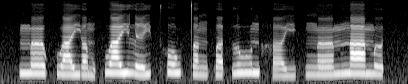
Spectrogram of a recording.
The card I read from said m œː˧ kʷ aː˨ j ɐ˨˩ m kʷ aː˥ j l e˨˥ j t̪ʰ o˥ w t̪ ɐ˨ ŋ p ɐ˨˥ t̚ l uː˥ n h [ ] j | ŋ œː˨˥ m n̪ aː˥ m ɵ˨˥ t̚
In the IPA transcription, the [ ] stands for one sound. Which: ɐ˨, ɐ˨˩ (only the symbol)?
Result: ɐ˨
